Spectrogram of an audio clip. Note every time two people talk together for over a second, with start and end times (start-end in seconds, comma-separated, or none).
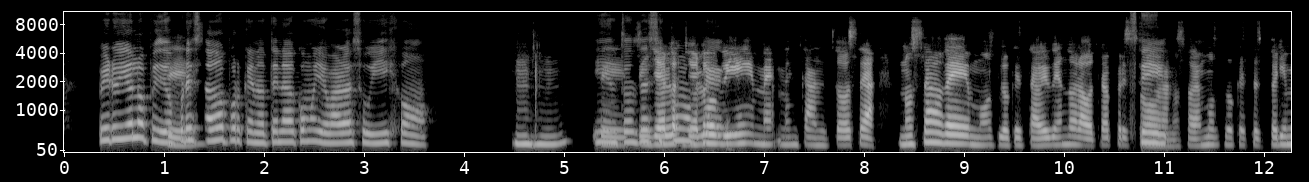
5.3-6.7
